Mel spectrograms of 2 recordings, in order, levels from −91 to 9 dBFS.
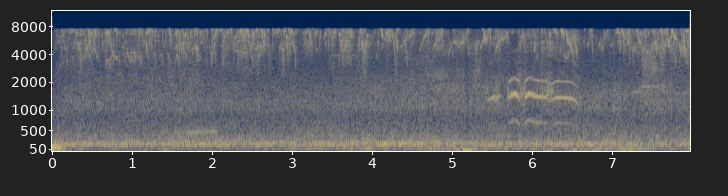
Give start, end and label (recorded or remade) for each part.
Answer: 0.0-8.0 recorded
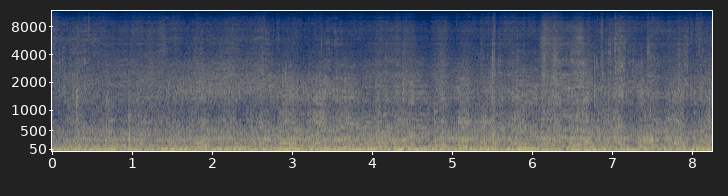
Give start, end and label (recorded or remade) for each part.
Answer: 0.0-0.6 recorded; 0.6-1.4 remade; 1.4-3.6 recorded; 3.6-6.7 remade; 6.7-7.2 recorded; 7.2-7.9 remade; 7.9-8.3 recorded

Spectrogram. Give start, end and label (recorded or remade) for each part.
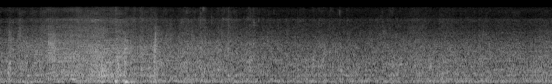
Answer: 0.0-1.6 remade; 1.6-4.9 recorded; 4.9-5.5 remade

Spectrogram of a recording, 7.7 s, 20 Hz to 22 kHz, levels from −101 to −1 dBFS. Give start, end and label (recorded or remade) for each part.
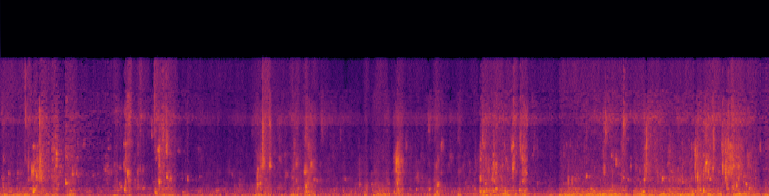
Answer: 0.0-2.0 recorded; 2.0-4.7 remade; 4.7-7.7 recorded

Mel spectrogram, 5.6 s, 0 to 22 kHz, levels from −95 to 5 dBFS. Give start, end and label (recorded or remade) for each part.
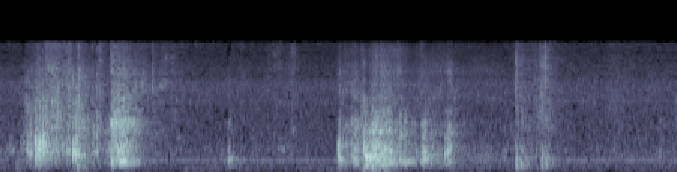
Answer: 0.0-2.8 recorded; 2.8-4.2 remade; 4.2-5.6 recorded

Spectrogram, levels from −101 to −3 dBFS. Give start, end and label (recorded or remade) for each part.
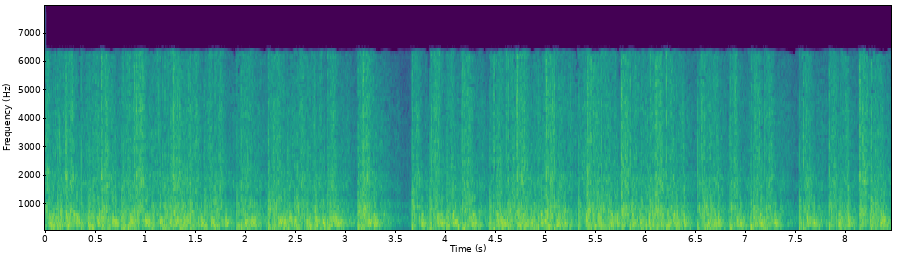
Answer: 0.0-8.5 recorded

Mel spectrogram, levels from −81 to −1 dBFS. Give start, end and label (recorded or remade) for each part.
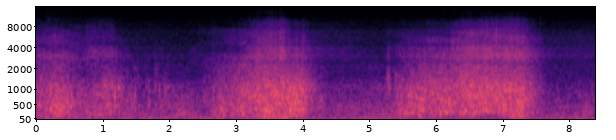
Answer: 0.0-0.7 recorded; 0.7-2.8 remade; 2.8-5.2 recorded; 5.2-5.9 remade; 5.9-8.4 recorded

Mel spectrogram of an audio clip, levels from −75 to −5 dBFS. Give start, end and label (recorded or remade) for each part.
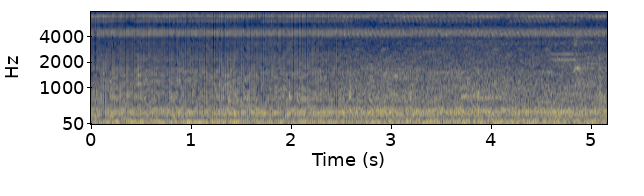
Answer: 0.0-2.5 remade; 2.5-5.2 recorded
